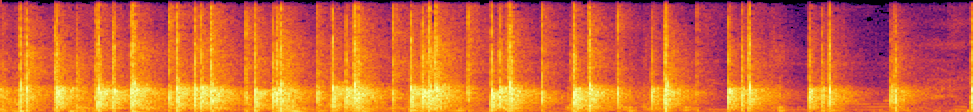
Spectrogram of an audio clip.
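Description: Audience applause welcoming a guest on a programme: a dense patter of many hands clapping steadily, then thinning toward the end into fewer, sharper individual claps. No voices are heard.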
